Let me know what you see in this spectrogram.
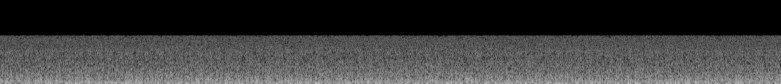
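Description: Nothing here counts as a fault: the speech simply comes over an ordinary G.711 telephone line, so everything above about 3.8 kHz is absent, as expected for that format.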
